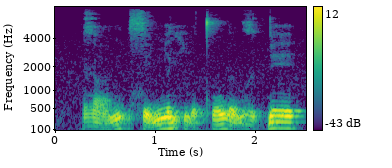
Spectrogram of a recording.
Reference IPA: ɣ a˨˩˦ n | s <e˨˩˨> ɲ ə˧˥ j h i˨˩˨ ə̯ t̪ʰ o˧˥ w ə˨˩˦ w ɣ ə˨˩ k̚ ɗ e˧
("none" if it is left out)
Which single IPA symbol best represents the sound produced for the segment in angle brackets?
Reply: e˨˩˨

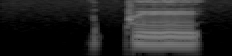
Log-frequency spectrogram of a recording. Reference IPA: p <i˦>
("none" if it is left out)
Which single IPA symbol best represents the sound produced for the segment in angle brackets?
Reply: i˦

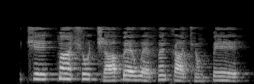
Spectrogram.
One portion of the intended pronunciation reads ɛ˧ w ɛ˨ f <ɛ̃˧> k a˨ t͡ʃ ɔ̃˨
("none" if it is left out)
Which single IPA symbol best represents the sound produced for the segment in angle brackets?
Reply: ɛ̃˦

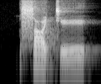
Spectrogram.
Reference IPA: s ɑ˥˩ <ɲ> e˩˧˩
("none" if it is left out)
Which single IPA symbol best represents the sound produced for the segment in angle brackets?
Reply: c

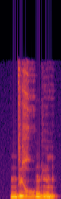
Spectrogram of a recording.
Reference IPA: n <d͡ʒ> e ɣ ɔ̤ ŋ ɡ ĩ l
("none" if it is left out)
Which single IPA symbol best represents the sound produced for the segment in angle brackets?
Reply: d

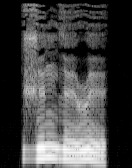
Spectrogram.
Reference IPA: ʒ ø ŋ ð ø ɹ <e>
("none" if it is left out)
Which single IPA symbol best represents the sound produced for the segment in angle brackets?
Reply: ø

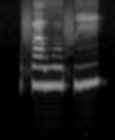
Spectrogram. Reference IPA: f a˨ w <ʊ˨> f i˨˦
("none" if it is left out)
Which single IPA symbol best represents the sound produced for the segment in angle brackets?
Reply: ʊ˨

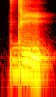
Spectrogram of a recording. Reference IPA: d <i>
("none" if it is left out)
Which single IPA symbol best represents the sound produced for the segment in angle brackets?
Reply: i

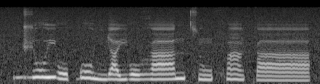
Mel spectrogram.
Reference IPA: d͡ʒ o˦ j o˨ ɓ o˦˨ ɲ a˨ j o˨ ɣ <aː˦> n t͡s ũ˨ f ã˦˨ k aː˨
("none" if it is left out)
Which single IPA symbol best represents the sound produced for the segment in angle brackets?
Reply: aː˨˦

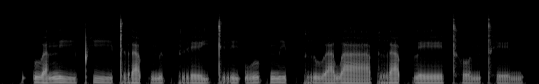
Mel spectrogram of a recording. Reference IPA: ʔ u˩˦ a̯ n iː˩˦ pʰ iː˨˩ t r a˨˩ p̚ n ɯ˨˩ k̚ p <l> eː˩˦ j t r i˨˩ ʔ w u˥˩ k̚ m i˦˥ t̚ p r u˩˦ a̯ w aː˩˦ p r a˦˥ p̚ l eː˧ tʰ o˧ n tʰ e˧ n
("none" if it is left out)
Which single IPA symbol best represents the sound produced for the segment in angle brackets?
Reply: r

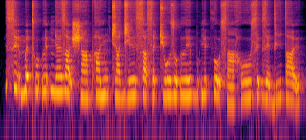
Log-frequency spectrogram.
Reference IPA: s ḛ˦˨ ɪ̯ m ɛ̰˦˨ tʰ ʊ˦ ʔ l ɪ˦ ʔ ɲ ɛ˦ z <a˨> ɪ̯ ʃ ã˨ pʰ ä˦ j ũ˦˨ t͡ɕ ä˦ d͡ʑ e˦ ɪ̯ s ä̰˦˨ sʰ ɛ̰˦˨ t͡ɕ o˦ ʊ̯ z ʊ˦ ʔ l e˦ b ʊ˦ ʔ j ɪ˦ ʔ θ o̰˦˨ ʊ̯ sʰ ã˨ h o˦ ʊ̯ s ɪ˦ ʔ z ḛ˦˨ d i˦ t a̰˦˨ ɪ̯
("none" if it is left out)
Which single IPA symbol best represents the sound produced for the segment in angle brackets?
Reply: a̰˦˨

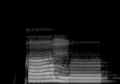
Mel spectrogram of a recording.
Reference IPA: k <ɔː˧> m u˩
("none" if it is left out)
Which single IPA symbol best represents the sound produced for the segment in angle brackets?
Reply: ɔː˧˥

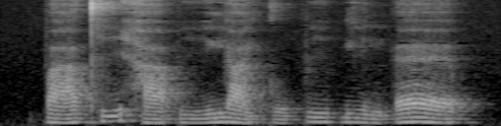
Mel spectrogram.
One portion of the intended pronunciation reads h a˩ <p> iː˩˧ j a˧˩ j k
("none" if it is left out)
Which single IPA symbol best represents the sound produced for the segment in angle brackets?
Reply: p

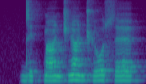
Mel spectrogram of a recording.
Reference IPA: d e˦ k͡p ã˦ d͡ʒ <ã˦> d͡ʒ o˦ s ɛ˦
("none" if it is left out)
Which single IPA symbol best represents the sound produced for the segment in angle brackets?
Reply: ã˦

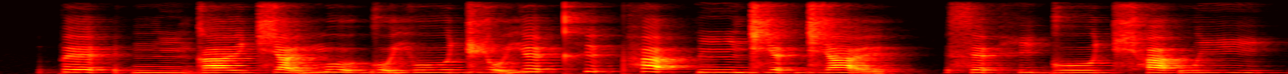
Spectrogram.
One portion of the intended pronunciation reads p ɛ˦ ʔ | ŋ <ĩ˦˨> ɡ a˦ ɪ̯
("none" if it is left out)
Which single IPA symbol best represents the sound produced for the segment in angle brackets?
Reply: ĩ˨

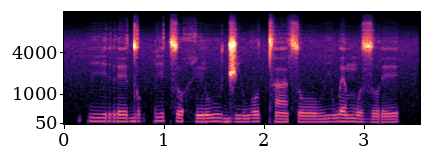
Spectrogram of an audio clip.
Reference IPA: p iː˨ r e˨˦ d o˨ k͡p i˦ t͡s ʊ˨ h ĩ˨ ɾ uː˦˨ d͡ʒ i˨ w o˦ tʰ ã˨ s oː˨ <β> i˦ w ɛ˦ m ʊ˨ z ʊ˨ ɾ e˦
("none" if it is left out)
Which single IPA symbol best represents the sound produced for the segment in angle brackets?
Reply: β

